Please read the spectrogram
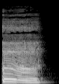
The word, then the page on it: air: British English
